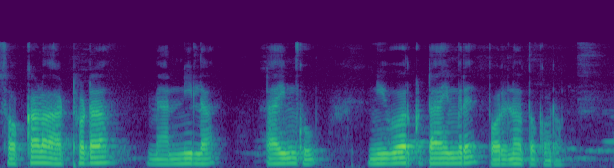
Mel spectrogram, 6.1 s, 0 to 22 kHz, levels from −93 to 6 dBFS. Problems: constant background noise, continuous background conversations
